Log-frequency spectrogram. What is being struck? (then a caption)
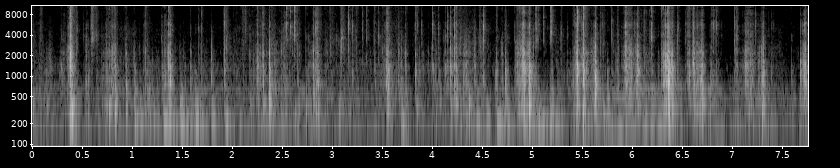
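Bar of soap cut with a metal knife. A metal knife scrapes and carves a round, solid pink and white soap bar held by fingers, shaving off crunchy flakes. Dense, dry crackling scrapes and sharp little crunches come in rapid bursts, with bright edges and almost no low end.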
